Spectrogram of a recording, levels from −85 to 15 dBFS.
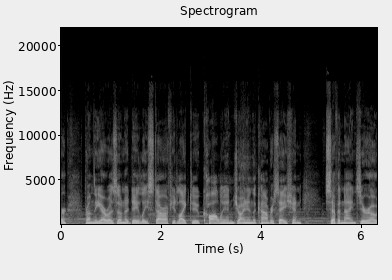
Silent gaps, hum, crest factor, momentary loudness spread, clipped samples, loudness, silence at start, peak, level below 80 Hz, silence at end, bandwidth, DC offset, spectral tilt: none; none; 16 dB; 6 LU; under 0.1%; -18 LUFS; 0 s; -2 dBFS; -36 dBFS; 0 s; 13 kHz; under 0.1%; -6.5 dB/octave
